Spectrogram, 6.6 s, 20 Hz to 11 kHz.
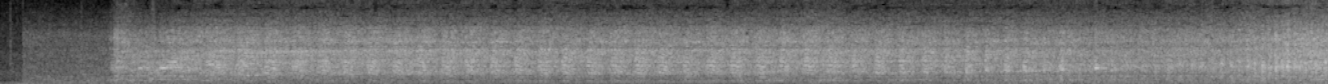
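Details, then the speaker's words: Lincoln engine-driven welder, over 30 years old, starting after a service and bleeding air from the fuel system following a filter change: catches after a brief crank and settles into a steady, even idle with no misfire. "It's more than 30 years old and it still purrs like a kitten."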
